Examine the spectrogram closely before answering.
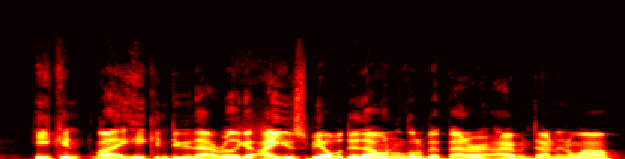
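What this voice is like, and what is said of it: Worn-out, strained voice. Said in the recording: “My voice is so shot ... my voice is, like, on death row right now”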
